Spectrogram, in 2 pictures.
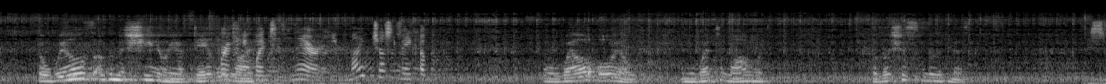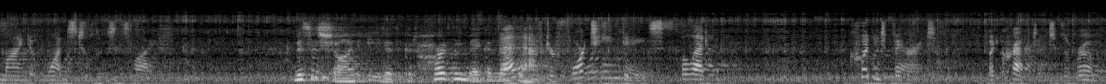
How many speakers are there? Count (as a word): two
